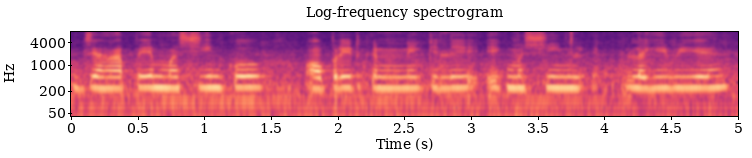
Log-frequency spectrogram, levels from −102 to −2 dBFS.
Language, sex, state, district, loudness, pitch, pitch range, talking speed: Hindi, female, Uttar Pradesh, Lalitpur, -17 LUFS, 250 Hz, 245-255 Hz, 155 wpm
